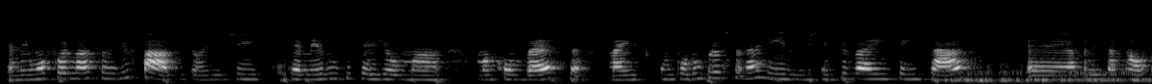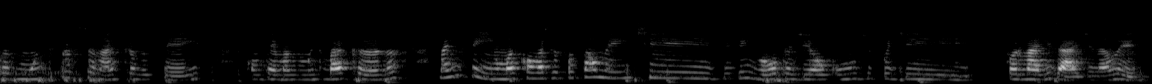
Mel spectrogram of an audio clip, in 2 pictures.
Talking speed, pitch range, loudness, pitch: 130 wpm, 225-295 Hz, -27 LUFS, 250 Hz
